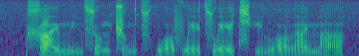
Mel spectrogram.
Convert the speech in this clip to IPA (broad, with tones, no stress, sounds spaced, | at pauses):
x a˥˨ ɪ̯ m ḭ˨˩ n s ʊ˦ ŋ ʈ͡ʂ ʊ̰˨˩ ŋ t͡sʰ w ɔ˦ f w e˦ ɪ̯ t͡s w e˦ ɪ̯ t͡ɕʰ i˨ l w ɔ˥˨ l a˦ ɪ̯ m ä̰˨˩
